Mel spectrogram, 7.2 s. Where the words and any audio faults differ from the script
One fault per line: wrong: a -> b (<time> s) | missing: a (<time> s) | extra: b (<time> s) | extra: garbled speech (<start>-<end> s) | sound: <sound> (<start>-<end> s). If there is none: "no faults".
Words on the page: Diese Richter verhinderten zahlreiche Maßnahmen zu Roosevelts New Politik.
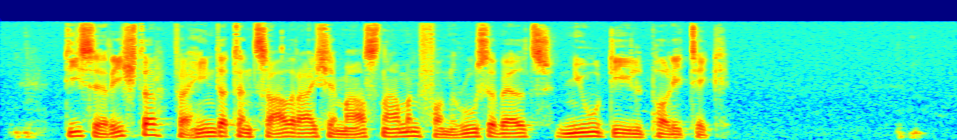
wrong: zu -> von (3.2 s)
extra: Deal (4.5 s)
